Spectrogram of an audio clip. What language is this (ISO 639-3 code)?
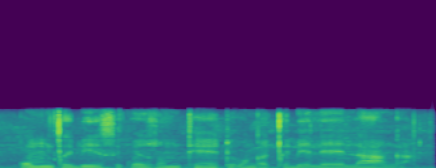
xho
